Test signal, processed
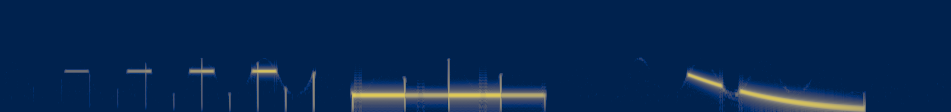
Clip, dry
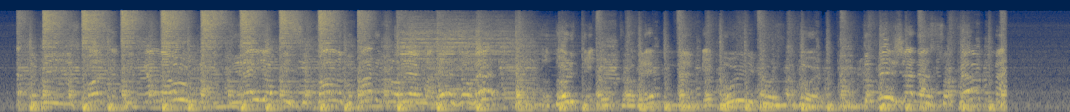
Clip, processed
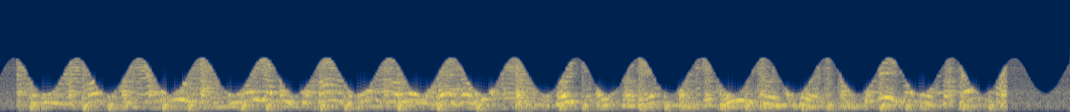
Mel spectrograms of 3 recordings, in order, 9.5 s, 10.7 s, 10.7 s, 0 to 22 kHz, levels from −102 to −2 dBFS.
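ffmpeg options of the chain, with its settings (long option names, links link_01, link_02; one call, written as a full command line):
ffmpeg -i in.wav -af "highpass=170,lowpass=5600,afftfilt=real='re*lt(b*sr/1024,500*pow(3000/500,0.5+0.5*sin(2*PI*1.6*pts/sr)))':imag='im*lt(b*sr/1024,500*pow(3000/500,0.5+0.5*sin(2*PI*1.6*pts/sr)))':win_size=1024:overlap=0.75,volume=6dB" out.wav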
